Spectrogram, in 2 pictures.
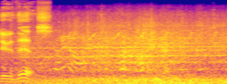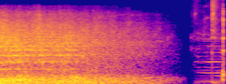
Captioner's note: bikes whirring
